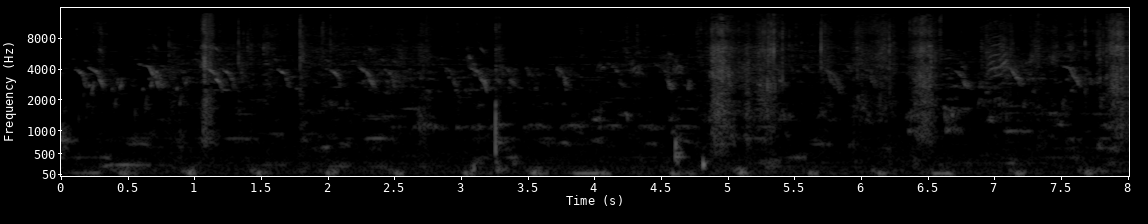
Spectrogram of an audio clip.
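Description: Faint high bird chirping, many short peeps repeated a few times a second, with scattered rustles and knocks from the phone brushing against a goat and the fence wire.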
